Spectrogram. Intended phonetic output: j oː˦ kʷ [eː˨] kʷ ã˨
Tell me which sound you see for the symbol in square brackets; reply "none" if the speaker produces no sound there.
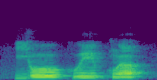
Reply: eː˨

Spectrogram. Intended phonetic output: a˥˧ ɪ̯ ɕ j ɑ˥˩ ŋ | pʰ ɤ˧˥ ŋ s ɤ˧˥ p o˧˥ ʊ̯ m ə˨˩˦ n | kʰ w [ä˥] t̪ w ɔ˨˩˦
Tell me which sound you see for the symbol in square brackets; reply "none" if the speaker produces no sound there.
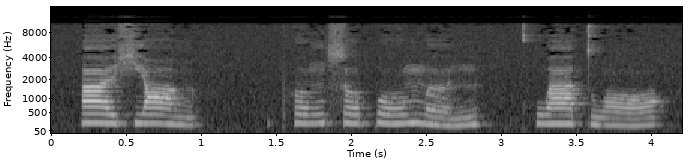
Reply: ä˥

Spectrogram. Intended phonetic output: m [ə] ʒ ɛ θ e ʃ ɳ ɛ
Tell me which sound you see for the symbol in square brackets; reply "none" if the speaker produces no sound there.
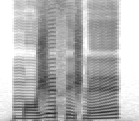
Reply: ɔ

